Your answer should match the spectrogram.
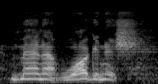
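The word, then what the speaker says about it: Manawagonish: The other is Manawaganish. Which rhymes with Doganish.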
